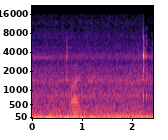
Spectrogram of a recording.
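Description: A car engine idling: a steady low rumble throughout, with one short spoken word just before the middle.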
